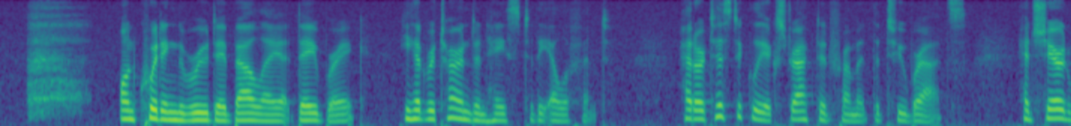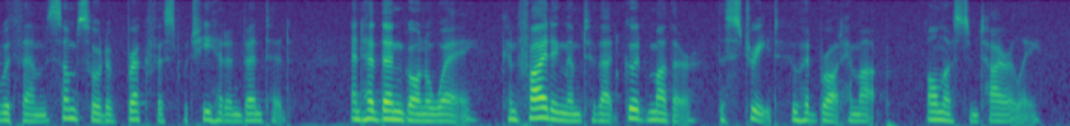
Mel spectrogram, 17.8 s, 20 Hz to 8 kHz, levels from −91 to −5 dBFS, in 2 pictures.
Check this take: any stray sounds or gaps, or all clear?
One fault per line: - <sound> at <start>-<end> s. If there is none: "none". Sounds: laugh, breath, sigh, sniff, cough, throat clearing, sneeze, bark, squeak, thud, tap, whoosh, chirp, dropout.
- sigh at 0.2-0.8 s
